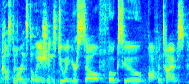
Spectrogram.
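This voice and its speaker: A man with a somewhat high voice speaks on a panel in a measured, businesslike way, often pausing on "um". His voice carries in a conference room. Background noise is clear. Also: steady tone, a bit bright, low-quality recording. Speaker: panelist, manufacturer. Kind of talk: panel discussion.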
